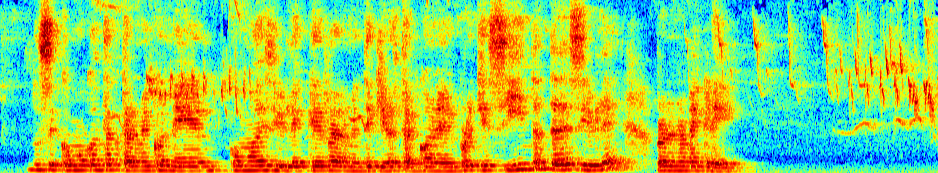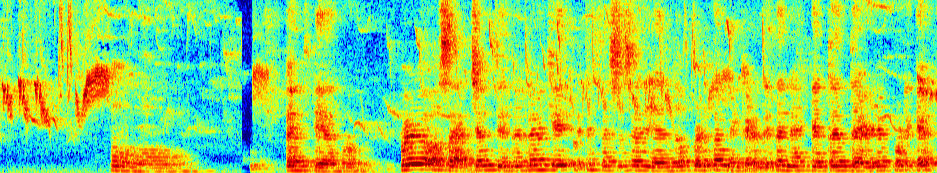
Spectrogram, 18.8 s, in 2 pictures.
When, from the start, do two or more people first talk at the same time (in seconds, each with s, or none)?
none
